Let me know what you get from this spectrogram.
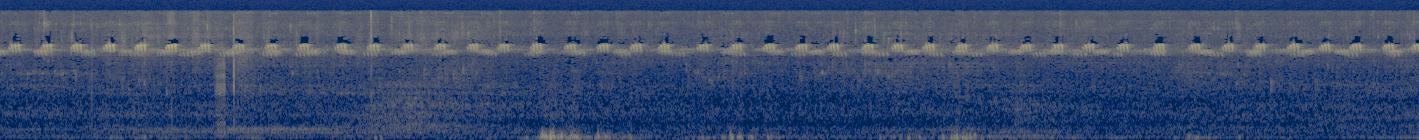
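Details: Night crickets near running water, with quiet lightning in the dark: rapid, evenly spaced high chirps run continuously, about three a second, while soft low thuds and rushing water swell around the middle.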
